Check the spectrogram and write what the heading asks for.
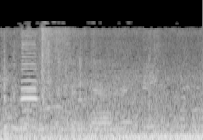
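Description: Steady low mechanical rumble, with a brief voice about a quarter second in.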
